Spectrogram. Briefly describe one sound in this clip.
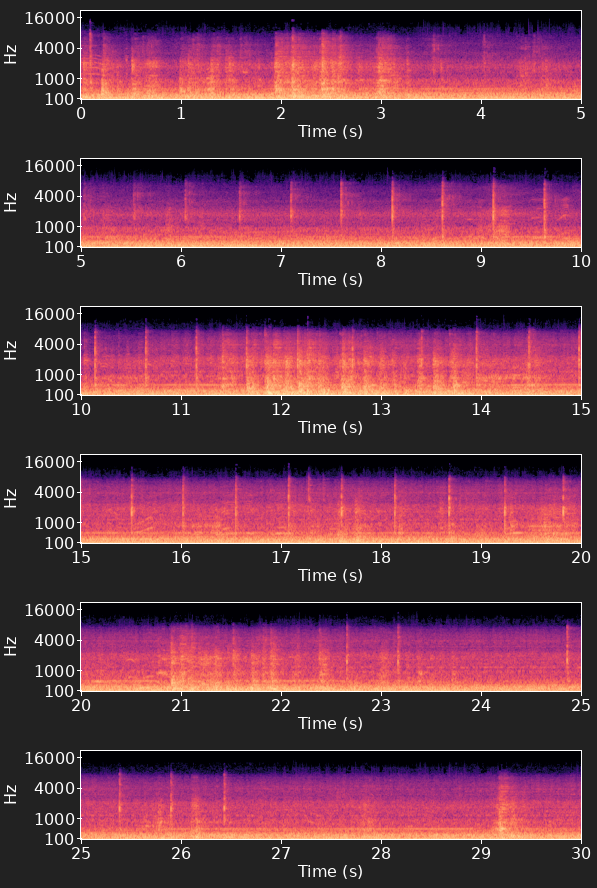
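A digger engine rumbles steadily nearby.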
